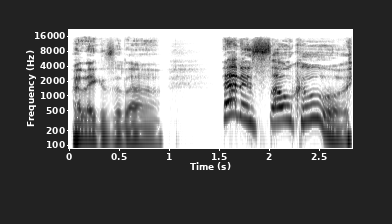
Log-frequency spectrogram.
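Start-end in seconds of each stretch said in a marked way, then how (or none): 1.5-2.8 high, laughing and amazed; laughing delight. Real, not acted. Host amazed by caller's British accent, laughing delight.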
